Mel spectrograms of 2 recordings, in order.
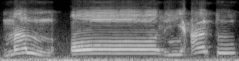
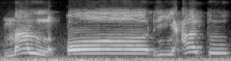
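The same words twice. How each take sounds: Both takes have the same delivery.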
